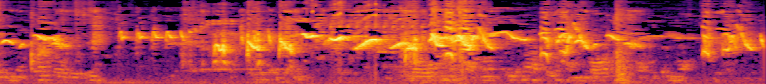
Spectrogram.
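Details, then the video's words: Singing at night, an Oriental magpie-robin delivers rapid warbles, buzzy trills and bright whistled slurs in a continuous flowing stream, with faint murmuring in the background. "pancingan kacer gacor malam hari"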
